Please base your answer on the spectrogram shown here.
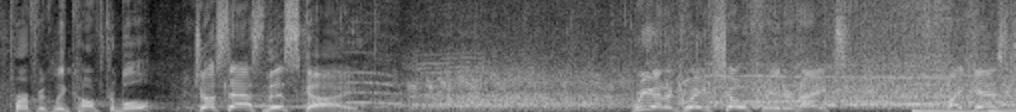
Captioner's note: laughter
